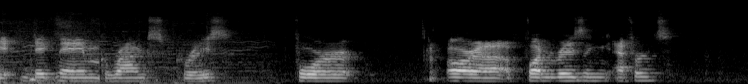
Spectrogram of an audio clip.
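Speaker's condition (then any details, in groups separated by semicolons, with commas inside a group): ALS; onset in legs, then arms, then core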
